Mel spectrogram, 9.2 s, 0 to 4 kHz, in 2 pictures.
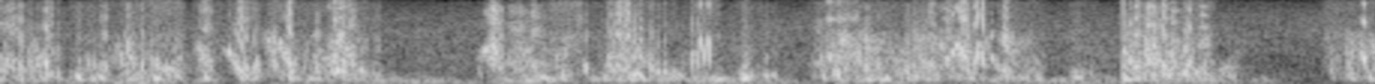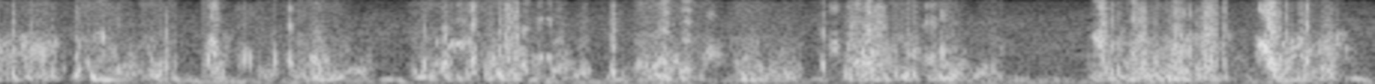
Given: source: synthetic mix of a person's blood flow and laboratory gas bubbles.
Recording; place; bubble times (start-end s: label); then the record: Doppler ultrasound of blood flow; precordium
0.00-1.30 s: bubbles
1.58-2.40 s: bubbles
2.43-2.61 s: bubbles
2.69-3.50 s: bubbles
3.56-3.68 s: bubbles
3.74-4.06 s: bubbles
4.40-5.21 s: bubbles
5.26-5.76 s: bubbles
5.93-6.44 s: bubbles
6.57-7.26 s: bubbles
7.28-7.80 s: bubbles
7.83-7.93 s: bubbles
8.19-9.11 s: bubbles
From the record:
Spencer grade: 4 (maximum detectable bubble signal sounding continuously throughout systole and diastole of every cardiac period, and overriding the amplitude of the normal cardiac signals); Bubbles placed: anywhere in the cardiac cycle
